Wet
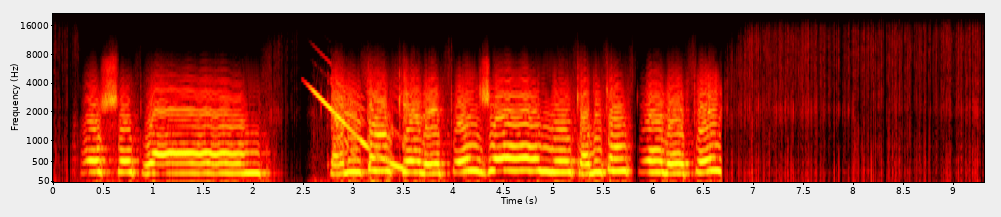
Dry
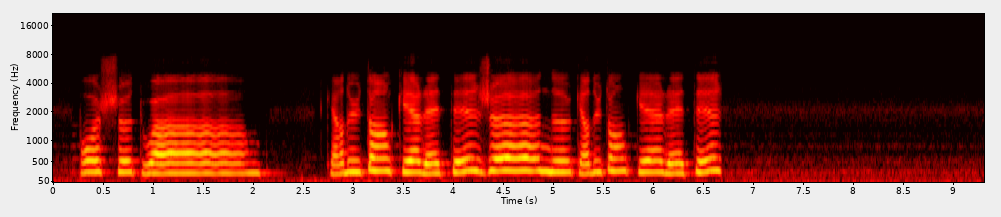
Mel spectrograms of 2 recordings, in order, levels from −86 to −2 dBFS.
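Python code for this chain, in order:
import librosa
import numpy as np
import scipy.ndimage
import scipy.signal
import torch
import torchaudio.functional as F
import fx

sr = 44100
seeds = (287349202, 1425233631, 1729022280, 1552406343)

y = fx.spec_paint(x, sr, seeds[0], shape='fall', start_s=2.48, length_s=1.06, low_hz=310.0, high_hz=4500.0, level_db=-39.0)
y = fx.low_shelf(y, sr, hz=270.0, db=-7.5)
y = fx.rider(y, sr, range_db=3, speed_s=0.5)
y = fx.filter_lfo_notch(y, sr, shape='saw_down', hz=0.25, low_hz=580.0, high_hz=2100.0, q=2.4)
y = fx.leveller(y, sr, passes=5)
y = fx.high_shelf(y, sr, hz=2600.0, db=fx.steps((0.0, 2.0), (2.81, 9.5)))
y = fx.env_lowpass_down(y, sr, base_hz=2700.0, full_db=-20.5)
y = fx.attack_slew(y, sr, db_per_s=260.0)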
